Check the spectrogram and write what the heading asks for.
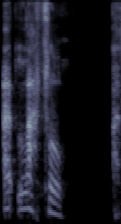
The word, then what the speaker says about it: atlatl: love to see there's a weapon called an ATL I that's how you pronounce it it's referred to as an equalizer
